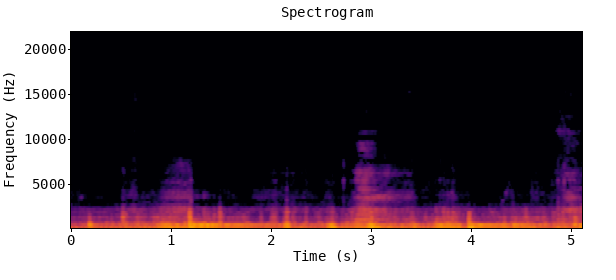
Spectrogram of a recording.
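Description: A bicycle rattling and knocking as it is ridden over a bumpy dirt track, with irregular knocks over a steady rumble of rolling and wind on the microphone.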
